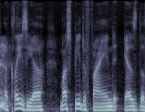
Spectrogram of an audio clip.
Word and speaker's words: ecclesia: Did I pronounce that right, Matt? – Ecclesia. – Ecclesia. Thank you.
